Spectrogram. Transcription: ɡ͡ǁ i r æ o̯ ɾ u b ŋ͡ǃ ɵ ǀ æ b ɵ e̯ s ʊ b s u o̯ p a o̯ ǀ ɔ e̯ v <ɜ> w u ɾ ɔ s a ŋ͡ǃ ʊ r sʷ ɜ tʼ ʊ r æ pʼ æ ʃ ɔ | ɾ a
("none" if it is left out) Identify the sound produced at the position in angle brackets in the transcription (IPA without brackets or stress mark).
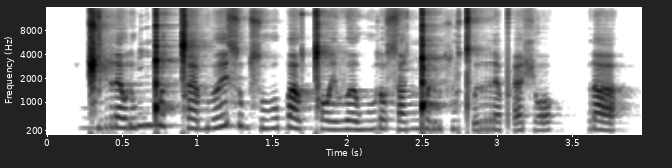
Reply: ɜ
